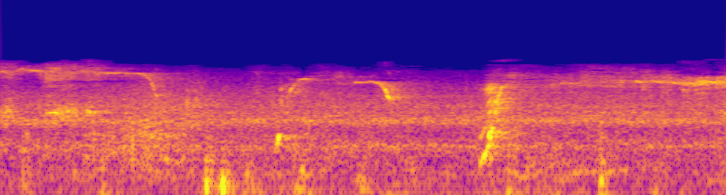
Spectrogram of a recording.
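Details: Hungry baby monkey Leo, also called Rainbow, crying to beg its mother for milk: high whistled cries that hold level and then drop, plus a sharp rising squeal, over a steady background hiss.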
